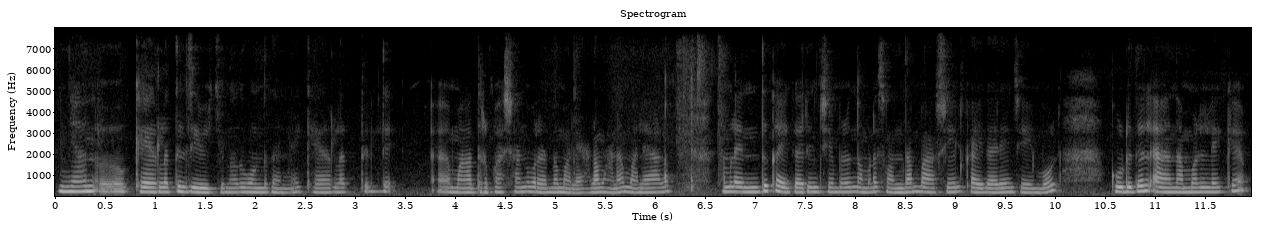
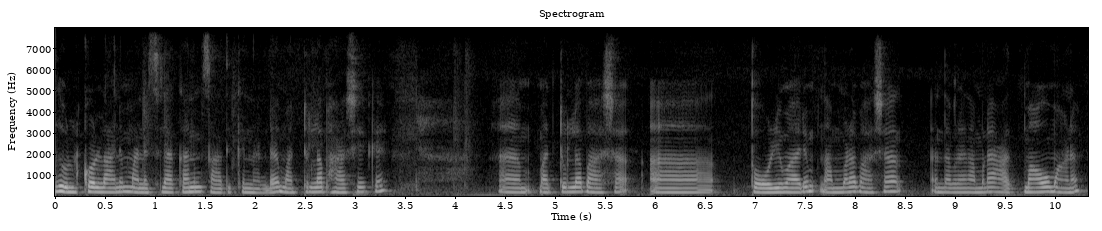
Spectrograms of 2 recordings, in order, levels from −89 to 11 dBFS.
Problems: low volume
